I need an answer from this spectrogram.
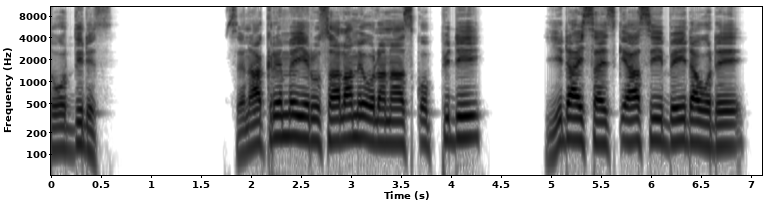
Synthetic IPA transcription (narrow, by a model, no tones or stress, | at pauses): o̞ːd̪ːɪd̪ɛs | sɛnaːkɪɾɛmɛjɛɾʊsaːlɐmɛɔlɐnaːskʼɔpːɪd̪ɪ | jɪd̪ɐjsːɐjskʼɪjaːsibɛjɪd̪ɐwɔd̪ɛ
